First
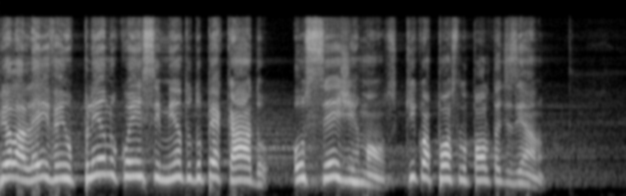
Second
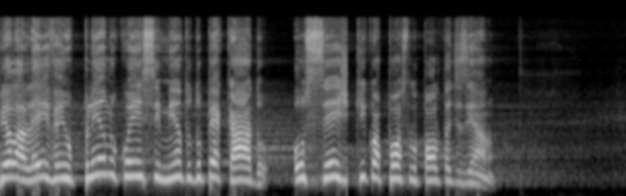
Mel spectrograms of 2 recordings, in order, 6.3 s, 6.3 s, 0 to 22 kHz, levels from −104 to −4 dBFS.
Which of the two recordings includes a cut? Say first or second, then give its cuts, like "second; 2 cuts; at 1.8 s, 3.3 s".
second; 1 cut; at 3.5 s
